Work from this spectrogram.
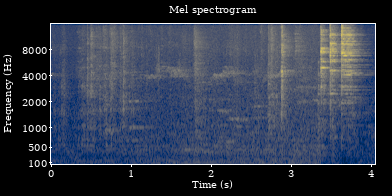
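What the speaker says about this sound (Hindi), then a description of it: "अब मैं इसको रिमूव कर दूँ कोयले को।" Metal clinks and scrapes against a cooking pot as a burning coal is taken out of smoked minced meat, a few sharp close knocks and rattles over a steady background hiss.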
